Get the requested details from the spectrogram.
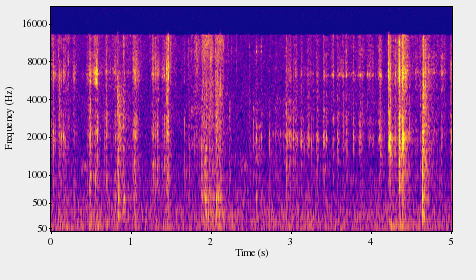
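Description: A solid oval bar of soap with a purple rim and white core is held in the hand and carved into crumbly flakes with a metal utility knife blade. Quiet, bright scraping and crinkly crumbling come in many short, dry bursts that fade almost instantly. The last second holds a few louder, sharper cuts.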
